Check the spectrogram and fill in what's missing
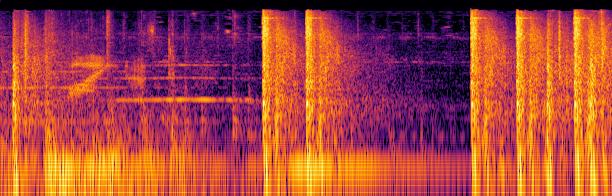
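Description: Gunshots in the game Uncharted: Drake's Fortune, with sharp loud cracks and rattling bursts in several clusters, echoing between volleys over low background game sound.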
